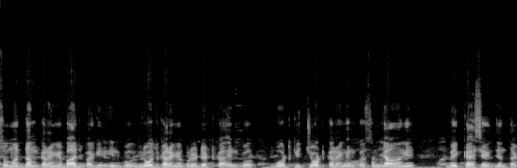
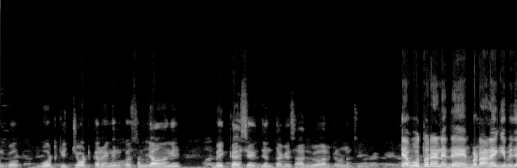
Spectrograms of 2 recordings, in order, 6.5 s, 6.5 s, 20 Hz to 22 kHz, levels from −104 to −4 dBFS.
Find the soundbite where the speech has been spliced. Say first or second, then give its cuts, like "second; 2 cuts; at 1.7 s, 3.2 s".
second; 1 cut; at 5.0 s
